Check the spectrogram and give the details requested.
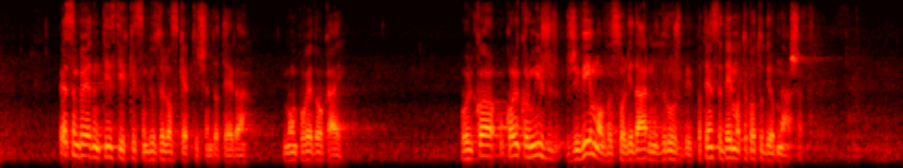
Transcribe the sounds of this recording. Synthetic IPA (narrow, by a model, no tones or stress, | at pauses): jɛsəmbiwjɛːd̪ənt̪ist̪ixkisəmbiwzɛloːskeːp̚t̪it͡ʃənd̪ɔt̪eːɡainbompɔʋeːd̪awkaj | ukoːlikɔɾmiʒiʋiːmɔʋəsɔlid̪aɾnid̪ɾuːʒbipot̪emsɛd̪ejmɔt̪akot̪uːd̪iɔbna̰ːʃa̰t̪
